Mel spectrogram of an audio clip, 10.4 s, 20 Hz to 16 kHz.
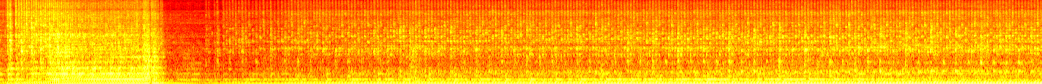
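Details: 1953 Packard straight-eight, cold start, then pulled itself out of a deep hole in low. Starter whirr, catches and settles into smooth even low idle, no knocks or misses; healthy.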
